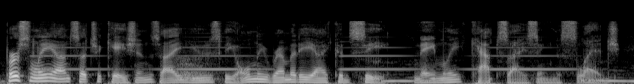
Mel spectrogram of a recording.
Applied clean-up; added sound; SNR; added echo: none; Wind instrument, woodwind instrument + Wild animals; 13 dB; none.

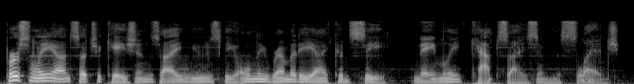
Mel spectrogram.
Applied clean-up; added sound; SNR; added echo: neural separator model SepFormer DNS4.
